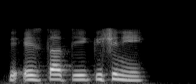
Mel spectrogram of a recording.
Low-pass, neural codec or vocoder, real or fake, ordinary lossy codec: 5.4 kHz; codec, 16 kHz, about 1 kbps, DyCAST, with the encoder's durations; fake; none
